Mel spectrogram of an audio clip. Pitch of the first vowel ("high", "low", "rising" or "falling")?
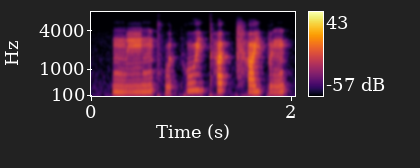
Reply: rising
